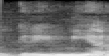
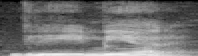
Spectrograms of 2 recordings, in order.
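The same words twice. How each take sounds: First: ग्रीमियर again with a clear ईयर ending; ग्रीमियर, sound out the ईयर at the end. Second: ग्रीमियर with the ending said ईयर; ग्रीमियर, end it on a clear ईयर. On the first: (ग्रीमियर में ईयर साफ़ बोलें) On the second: (ग्रीमियर का अंत ईयर जैसा बोलें) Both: Shown as a demonstration. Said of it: "I E R को ईयर बोलते हैं".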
